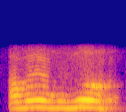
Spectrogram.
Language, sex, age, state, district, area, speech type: Hindi, male, 30-45, Uttar Pradesh, Prayagraj, rural, conversation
